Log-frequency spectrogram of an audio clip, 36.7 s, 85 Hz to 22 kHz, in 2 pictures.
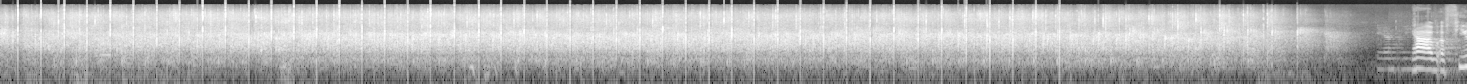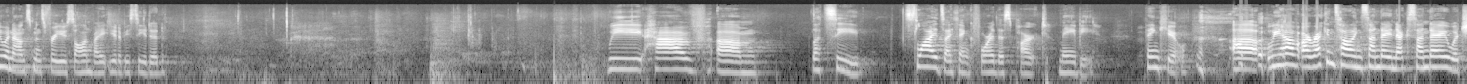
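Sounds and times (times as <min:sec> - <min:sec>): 
large crowd applauding: 0:00.0 - 0:17.0
laughter: 0:05.7 - 0:06.6, 0:33.2 - 0:34.6
speech: 0:17.9 - 0:20.6, 0:26.0 - 0:27.9, 0:28.5 - 0:32.1, 0:32.7 - 0:36.6.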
